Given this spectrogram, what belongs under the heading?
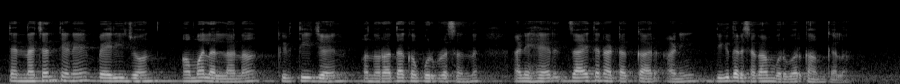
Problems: none marked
